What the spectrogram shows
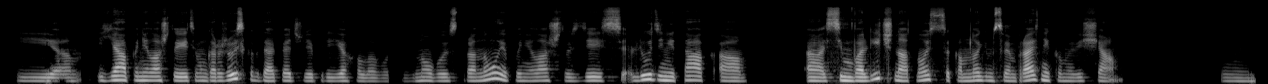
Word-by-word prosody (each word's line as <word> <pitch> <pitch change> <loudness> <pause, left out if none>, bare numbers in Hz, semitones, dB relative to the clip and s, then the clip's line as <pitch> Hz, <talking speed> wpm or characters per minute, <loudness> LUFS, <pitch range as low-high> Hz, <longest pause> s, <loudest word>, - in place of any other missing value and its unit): И, 165 -1 -4
эм, 160 0 -7 0.2
я 195 +3 +4
поняла, 185 -1 0
что 185 0 -5
я 175 - +4
этим 175 0 -4
горжусь, 175 +9 +4
когда, 175 -4 -4
опять 170 +1 -4
же, 165 - -13
я 160 - -3
переехала 160 -2 -7
вот 145 0 -19
в 145 +1 -26
новую 165 -1 -4
страну 175 +10 +1
и 220 - +3
поняла, 170 0 -5
что 175 -2 -7
здесь, 175 +1 -1
э, - - -9
люди 210 +4 +4
не 185 -2 +4
так, 195 0 -1
а 160 -2 -2 0.6
а 170 -1 +2
символично 175 - +4
относятся 190 +3 -2
ко 165 - -8
многим 180 +2 -1
своим 170 -2 +2
праздникам 180 -2 +1
и - - -7
вещам. 165 0 -7 1.0
М. 155 -1 -11
170 Hz, 170 wpm, -26 LUFS, 165-185 Hz, 1.0 s, я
